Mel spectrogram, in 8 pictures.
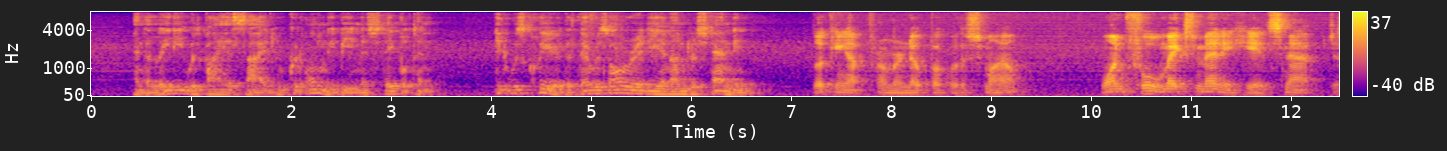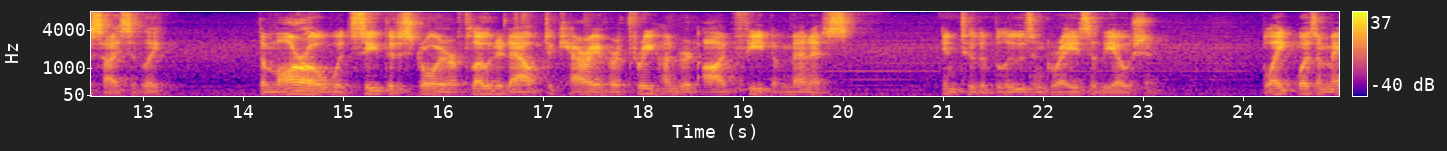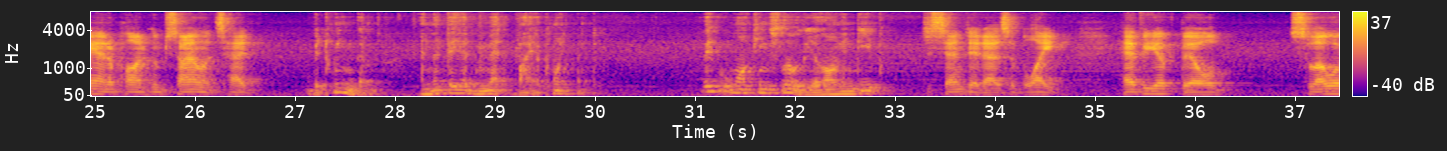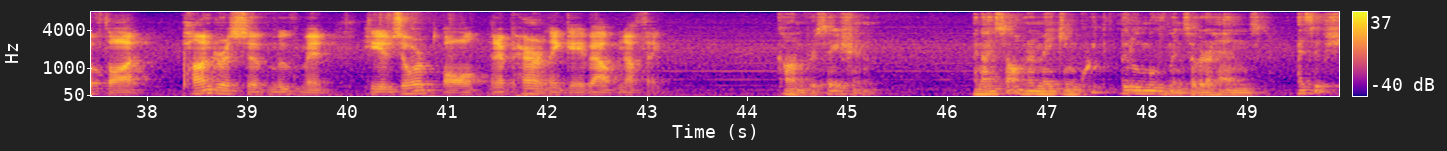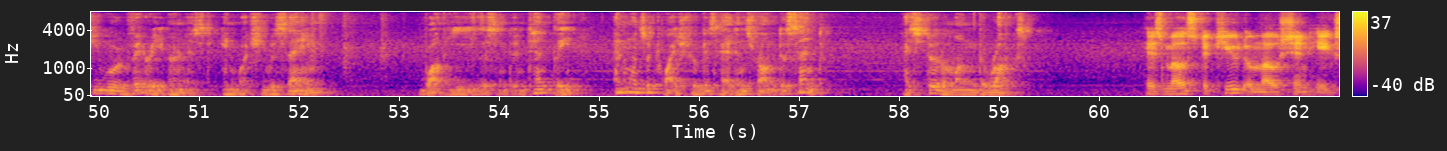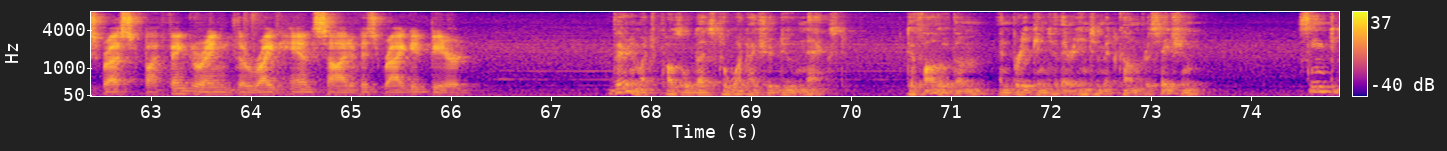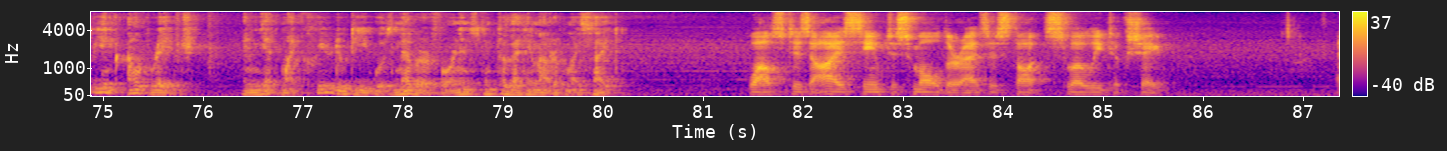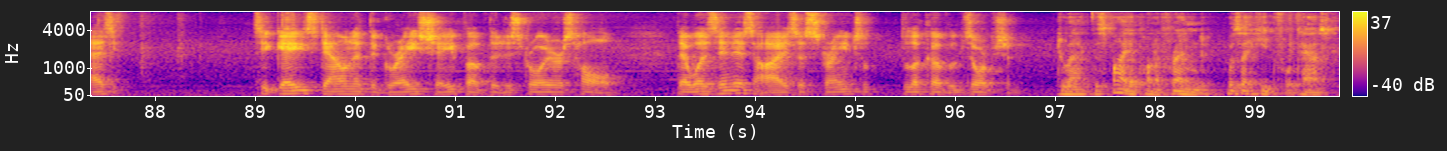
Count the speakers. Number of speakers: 2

